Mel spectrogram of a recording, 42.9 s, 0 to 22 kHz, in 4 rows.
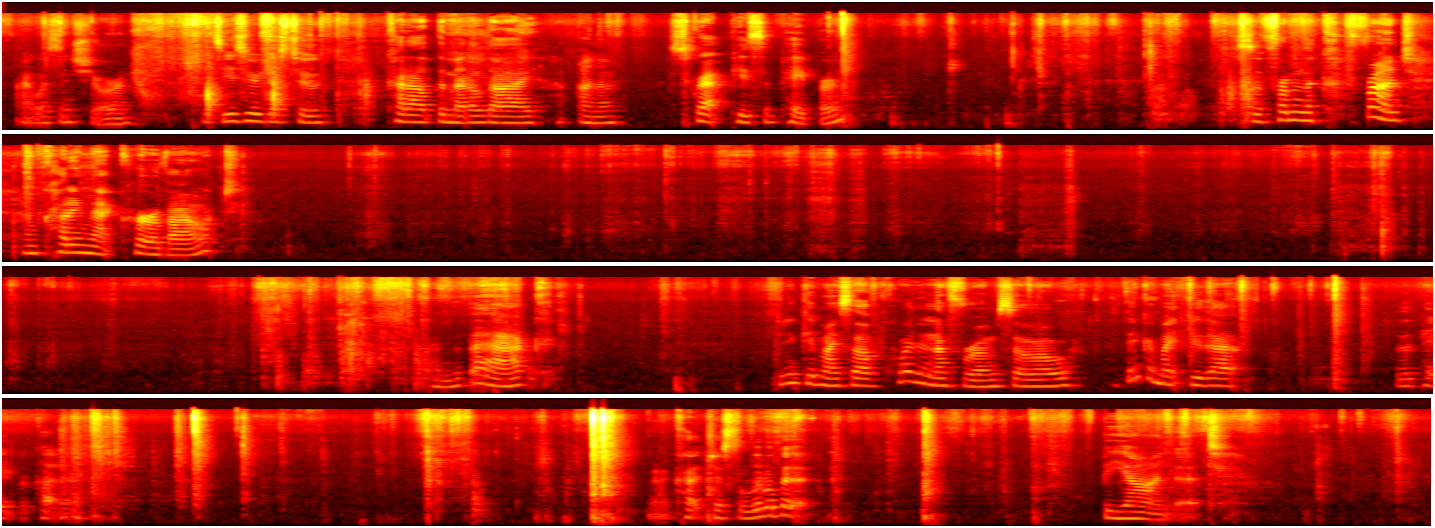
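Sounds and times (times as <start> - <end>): paper rustling: 1.0 - 3.6, 19.2 - 25.7.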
